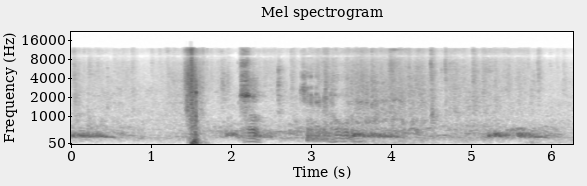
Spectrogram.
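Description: Racing pigeon, an old hen and 500-mile race winner, held in the hand and cooing in low, soft bursts at close range, with a sharp brief rustle of wings and someone talking quietly over the calls.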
